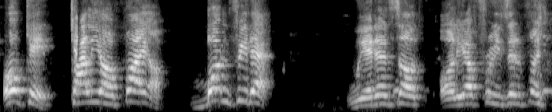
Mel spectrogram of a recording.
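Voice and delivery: Caribbean accent. Shown as a demonstration. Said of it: "read it in your accent".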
